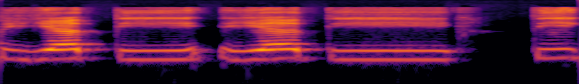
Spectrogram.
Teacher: इसके बाद यती यती ती के हम टू काउंट करेंगे और ती को बारीक रखना है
